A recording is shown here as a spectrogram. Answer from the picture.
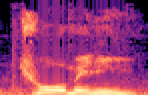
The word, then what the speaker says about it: Tchouaméni: Aurélien Tchouaméni, Paris Saint-Germain. Buenas noches. – Buenas noches, qué bien lo pronuncia, ¿eh? Es un francófono total, parece Melchor.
